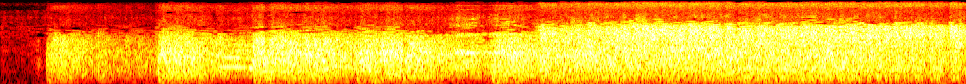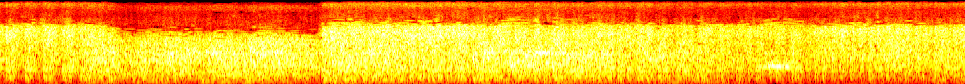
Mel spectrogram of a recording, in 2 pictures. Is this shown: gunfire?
yes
